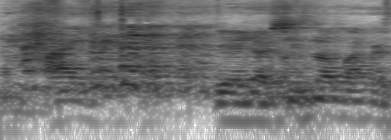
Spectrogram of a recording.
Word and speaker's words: Hayek: It's an animated film, and it stars Salman Hayek, who suddenly now is pronouncing the ha in Hayek.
